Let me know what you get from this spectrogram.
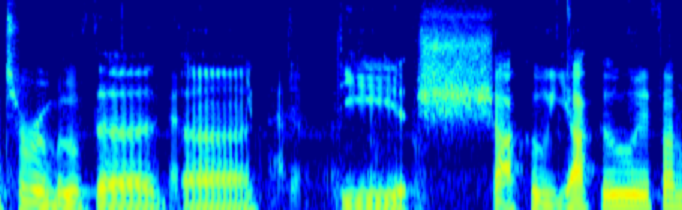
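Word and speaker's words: Shakuyaku: And Scratch Manu is going to remove the uh the Shaku Yaku if I'm not mistaken. I always feel like I'm mispronouncing her name. Yeah, Shakiyaku is correct.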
